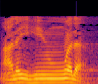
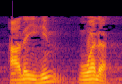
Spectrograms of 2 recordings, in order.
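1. الميم مخفاة، مع غنة تنتقل إلى الواو. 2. الميم مُطبَقة تمامًا ومنطوقة بوضوح. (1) "لو أخفيت عليهم" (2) "تظهر الميم ثم تأتي بولا"

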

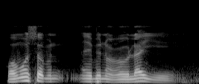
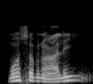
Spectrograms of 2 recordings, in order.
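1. يبدأ اسم العائلة بحركة 'u'. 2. يبدأ اسم العائلة بحركة 'a'. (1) "بضمها" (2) "بفتح العين"

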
